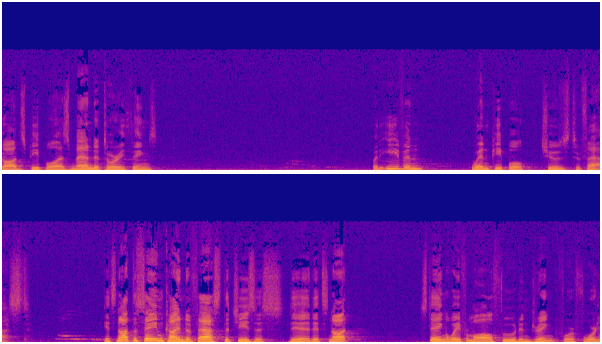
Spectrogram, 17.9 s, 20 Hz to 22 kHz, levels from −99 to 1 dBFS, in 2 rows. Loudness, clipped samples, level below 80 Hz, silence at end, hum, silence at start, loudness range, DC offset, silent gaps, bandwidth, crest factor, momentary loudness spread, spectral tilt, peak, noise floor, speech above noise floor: -29 LUFS; under 0.1%; -72 dBFS; 0 s; none; 0 s; 11 LU; under 0.1%; none; 16 kHz; 18 dB; 13 LU; -6.5 dB/octave; -12 dBFS; -68 dBFS; 40 dB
